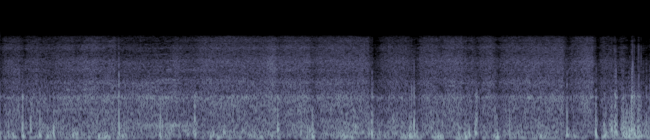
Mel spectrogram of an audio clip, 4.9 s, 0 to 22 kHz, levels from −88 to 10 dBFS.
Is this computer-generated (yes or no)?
no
